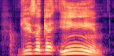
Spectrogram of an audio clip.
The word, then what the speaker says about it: Gizagain: I's are, like sit. Two A's are ah, like in father. Za. G. Then there's that glottal stop again, like oh.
